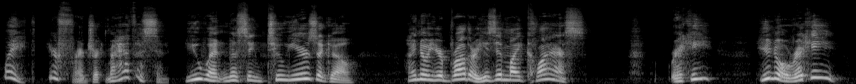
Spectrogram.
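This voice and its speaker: A man's voice: sits high, very animated, normal speed, slightly rough, pitched above the performer's own voice, exaggerated voice. A man voicing a brave, frightened young girl who speaks urgently and pleadingly. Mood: astonished.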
